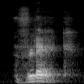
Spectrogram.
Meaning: 1. wing 2. scoundrel
- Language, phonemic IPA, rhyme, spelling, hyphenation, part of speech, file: Dutch, /vlɛrk/, -ɛrk, vlerk, vlerk, noun, Nl-vlerk.ogg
